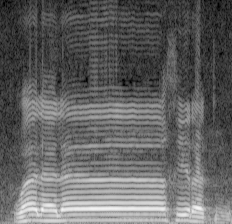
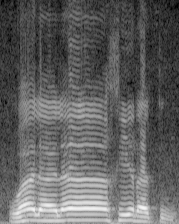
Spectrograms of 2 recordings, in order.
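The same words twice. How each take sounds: First: The long vowel is held for four beats. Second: The long vowel is held for two beats. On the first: "empat harakat" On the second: "Dua harakat"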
